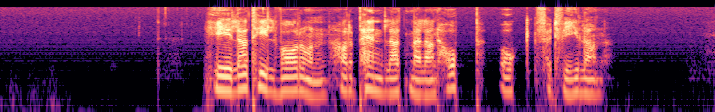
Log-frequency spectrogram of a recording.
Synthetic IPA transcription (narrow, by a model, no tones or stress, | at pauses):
heːlat̪ʰɪlvɑːɾʊnhaɾpʰɛnd̪lat̪mɛlːanhɔpːɔkfœʈʰviːvlan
